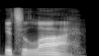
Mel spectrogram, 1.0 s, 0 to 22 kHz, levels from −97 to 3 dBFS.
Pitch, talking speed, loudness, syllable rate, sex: 115 Hz, 180 wpm, -17 LUFS, 4.0 syllables/s, male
